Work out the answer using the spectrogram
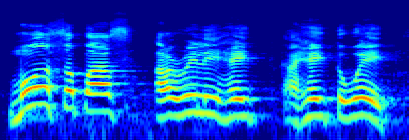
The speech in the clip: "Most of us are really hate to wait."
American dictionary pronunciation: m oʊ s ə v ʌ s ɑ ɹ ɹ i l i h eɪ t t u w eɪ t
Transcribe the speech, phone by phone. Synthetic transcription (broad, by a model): m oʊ s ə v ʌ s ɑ ɹ l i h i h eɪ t t u w eɪ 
